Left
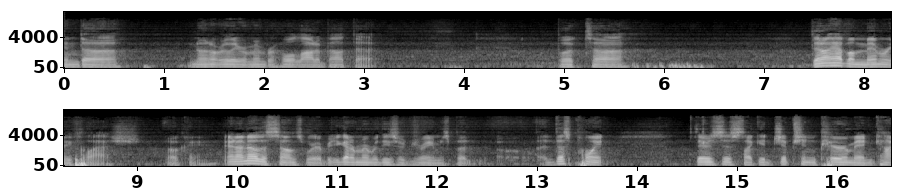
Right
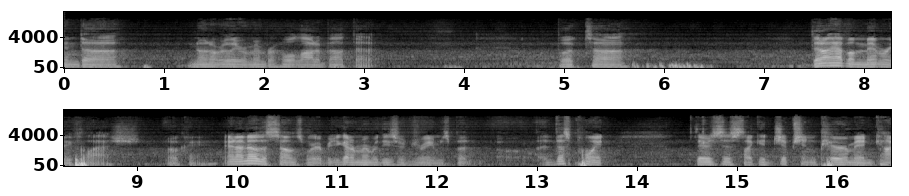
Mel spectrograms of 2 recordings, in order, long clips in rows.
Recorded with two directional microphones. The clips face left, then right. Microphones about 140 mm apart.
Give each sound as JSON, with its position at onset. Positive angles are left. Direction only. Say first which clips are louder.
{"t": 0.1, "sound": "speech", "louder": "left 6 dB", "side_deg": 50}
{"t": 4.9, "sound": "speech", "louder": "left 6 dB", "side_deg": 50}
{"t": 7.4, "sound": "speech", "louder": "left 6 dB", "side_deg": 50}
{"t": 9.8, "sound": "speech", "louder": "left 5 dB", "side_deg": 50}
